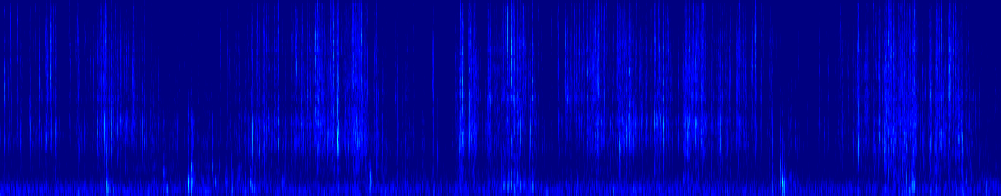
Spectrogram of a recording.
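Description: A thin, clear plastic film bag resting on a white surface is squeezed into a bunch by a hand's fingers, giving a steady run of dense, bright crinkling and crackling. Short, sharp crackles come in close succession throughout, with little low end and almost no ring.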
